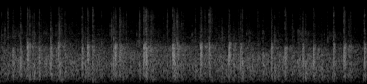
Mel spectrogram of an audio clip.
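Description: A church congregation claps steadily together for several seconds, a dense, continuous patter of applause filling an indoor space.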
